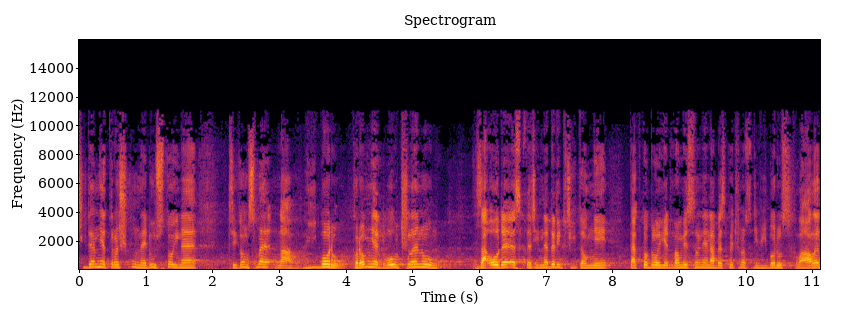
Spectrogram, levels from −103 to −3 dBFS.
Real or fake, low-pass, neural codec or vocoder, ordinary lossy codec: fake; 14.4 kHz; codec, 44.1 kHz, 2.6 kbps, SNAC; MP3, 48 kbps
